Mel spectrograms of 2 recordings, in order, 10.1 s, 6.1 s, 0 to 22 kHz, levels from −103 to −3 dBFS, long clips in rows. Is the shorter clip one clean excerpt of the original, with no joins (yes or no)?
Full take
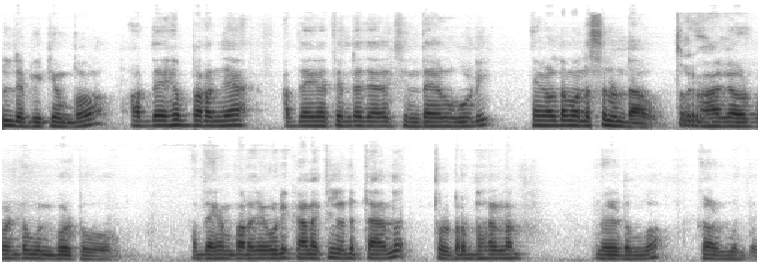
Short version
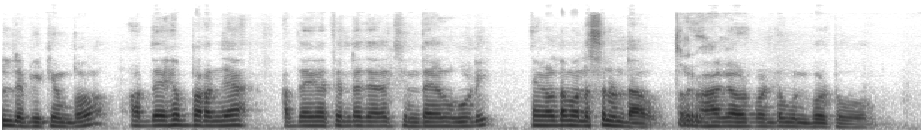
yes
